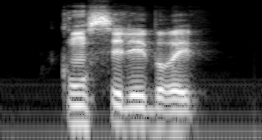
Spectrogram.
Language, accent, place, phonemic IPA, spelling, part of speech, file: French, France, Lyon, /kɔ̃.se.le.bʁe/, concélébrer, verb, LL-Q150 (fra)-concélébrer.wav
- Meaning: to concelebrate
